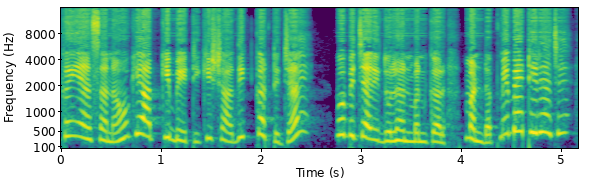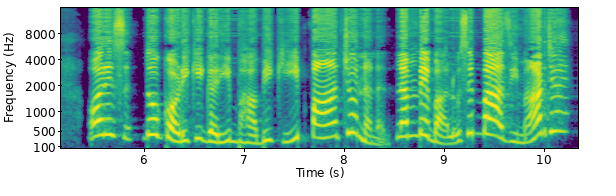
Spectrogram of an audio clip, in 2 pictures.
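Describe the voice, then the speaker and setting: A woman's voice: very high-pitched, no echo, clean studio sound, pitched above the performer's own voice, full character voice. A woman voicing a jealous, spiteful young village schemer in a taunting, needling manner for a family story. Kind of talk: Hindi family moral-story acting.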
